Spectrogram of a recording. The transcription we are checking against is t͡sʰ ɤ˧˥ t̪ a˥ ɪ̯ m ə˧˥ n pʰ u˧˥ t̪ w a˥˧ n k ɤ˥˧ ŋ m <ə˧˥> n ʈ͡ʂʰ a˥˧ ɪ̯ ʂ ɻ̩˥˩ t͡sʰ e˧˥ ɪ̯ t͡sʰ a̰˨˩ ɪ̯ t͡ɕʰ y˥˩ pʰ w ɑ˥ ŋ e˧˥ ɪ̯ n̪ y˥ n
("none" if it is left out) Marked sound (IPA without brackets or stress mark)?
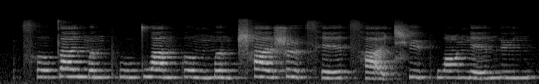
ə˥˧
